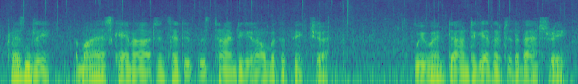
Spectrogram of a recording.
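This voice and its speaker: A man with a fairly low voice narrates an audiobook at a quick pace, telling the tale in a scripted, dramatic style. The recording is rough, with steady rain noise running over his voice.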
